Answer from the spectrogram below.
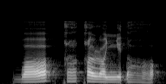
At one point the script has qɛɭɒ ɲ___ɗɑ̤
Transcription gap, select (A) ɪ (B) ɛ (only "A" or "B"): A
